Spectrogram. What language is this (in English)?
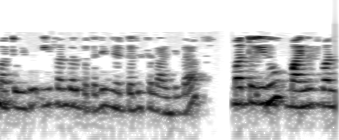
Kannada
